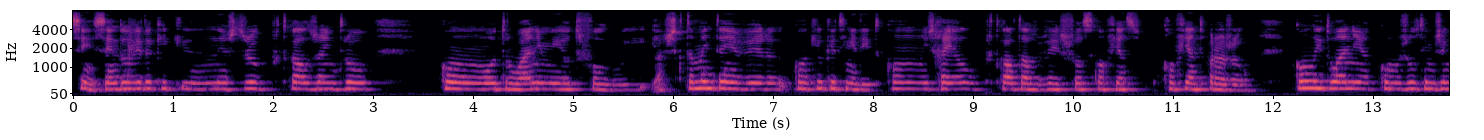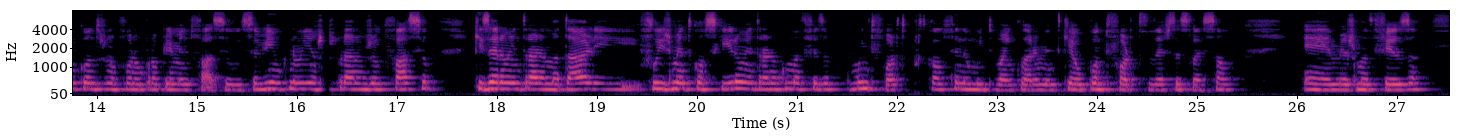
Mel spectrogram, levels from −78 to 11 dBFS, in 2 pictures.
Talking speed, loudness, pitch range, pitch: 185 wpm, -27 LUFS, 205-225 Hz, 215 Hz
